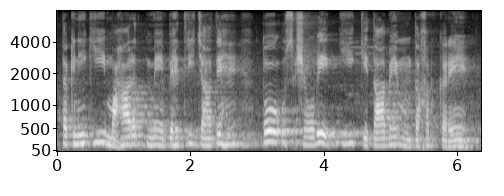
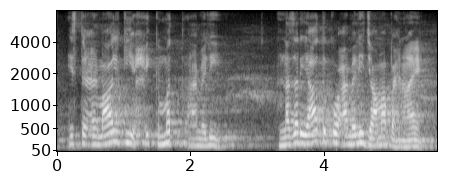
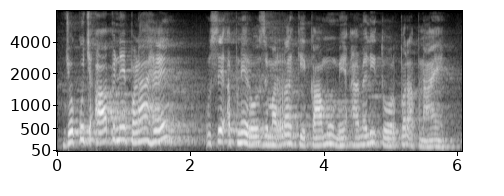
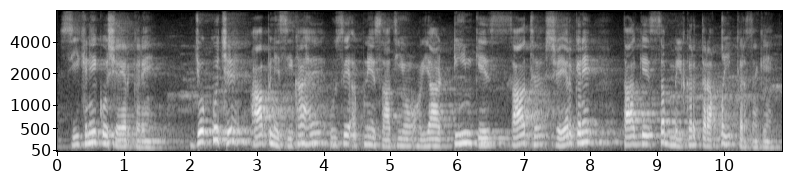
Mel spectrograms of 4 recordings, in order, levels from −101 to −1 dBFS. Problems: constant background noise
